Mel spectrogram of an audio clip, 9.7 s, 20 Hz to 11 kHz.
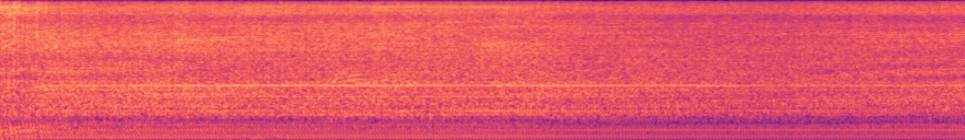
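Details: New Firman H05751 5700-watt dual fuel generator on its first start for break-in with synthetic oil and no load: a smooth, even single-cylinder idle with a steady buzz and no knocks or surging.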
